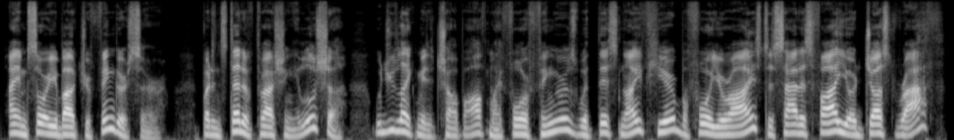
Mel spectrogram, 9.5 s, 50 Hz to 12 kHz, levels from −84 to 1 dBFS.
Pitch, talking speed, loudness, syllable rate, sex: 155 Hz, 215 wpm, -18 LUFS, 5.5 syllables/s, male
